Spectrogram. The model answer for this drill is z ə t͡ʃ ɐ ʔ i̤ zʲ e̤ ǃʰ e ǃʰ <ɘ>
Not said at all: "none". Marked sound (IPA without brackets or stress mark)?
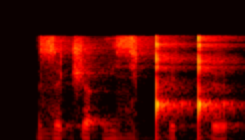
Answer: ɘ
